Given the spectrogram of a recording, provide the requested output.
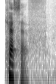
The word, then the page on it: keseph: Hebrew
